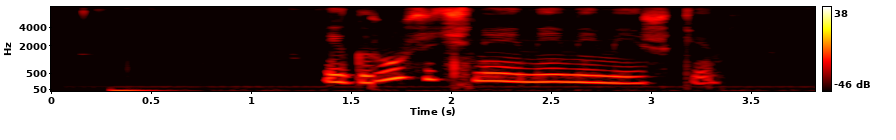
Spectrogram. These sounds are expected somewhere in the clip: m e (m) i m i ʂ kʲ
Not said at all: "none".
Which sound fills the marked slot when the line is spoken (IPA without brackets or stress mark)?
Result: m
